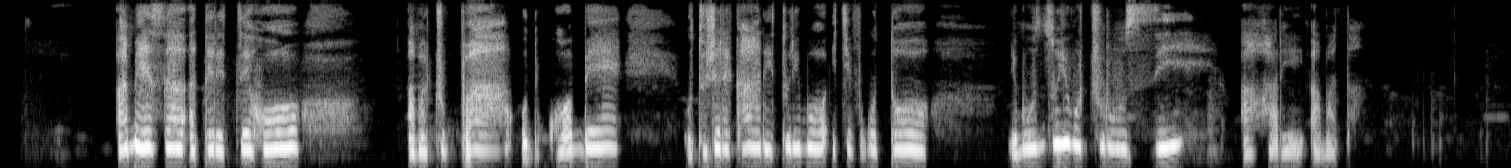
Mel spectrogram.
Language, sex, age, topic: Kinyarwanda, female, 36-49, finance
